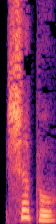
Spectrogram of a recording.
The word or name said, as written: chapeau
